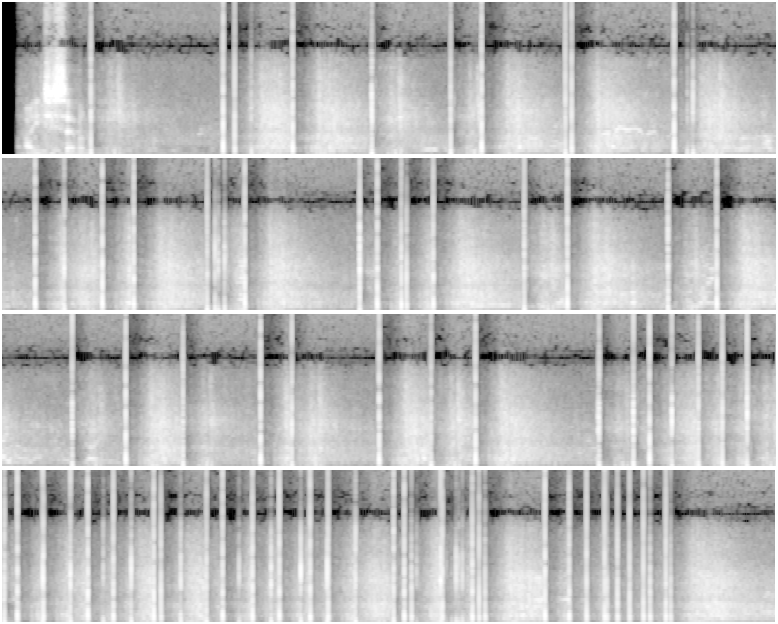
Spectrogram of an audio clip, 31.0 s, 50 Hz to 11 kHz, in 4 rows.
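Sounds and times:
firework bangs: 0.2 - 30.9
firework noisy rush: 0.2 - 30.9.

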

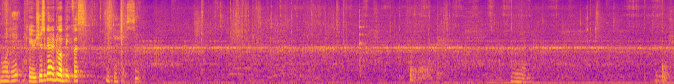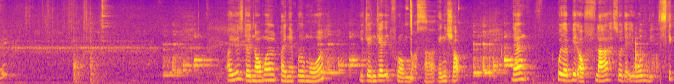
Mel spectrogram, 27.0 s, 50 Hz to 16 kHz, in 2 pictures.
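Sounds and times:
steady low hum: 0.0 - 26.9.

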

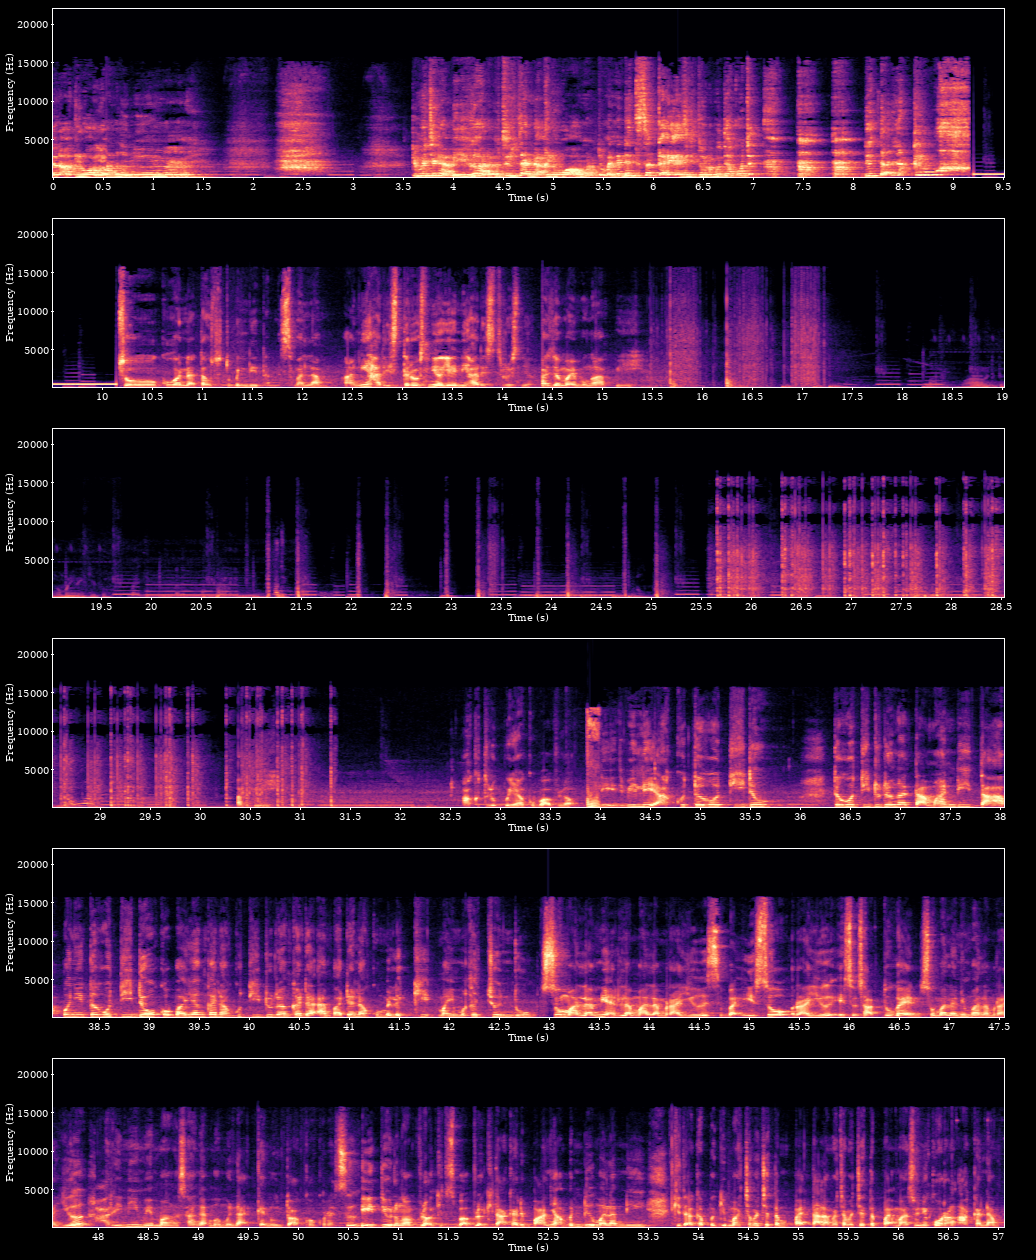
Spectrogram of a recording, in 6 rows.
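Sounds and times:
background music: 0.0 - 57.0
fireworks popping and crackling: 15.4 - 17.4, 25.6 - 31.4
man speaking: 18.3 - 19.7, 28.6 - 30.8.

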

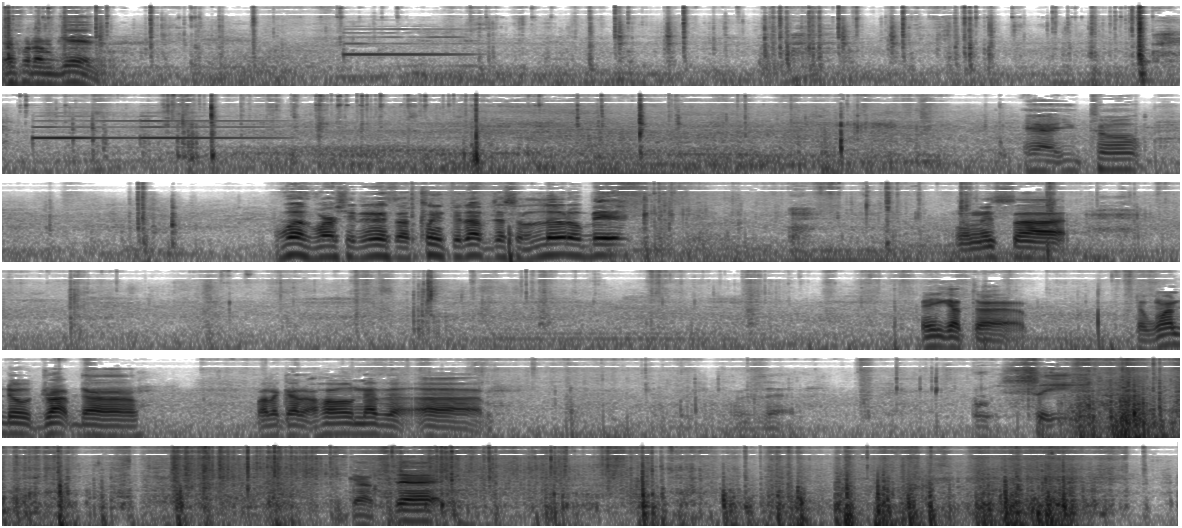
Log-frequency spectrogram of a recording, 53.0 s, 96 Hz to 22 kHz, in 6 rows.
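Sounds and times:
keys jangling in ignition: 0.0 - 12.4
electronic warning chime: 2.6 - 3.6, 9.1 - 11.1.

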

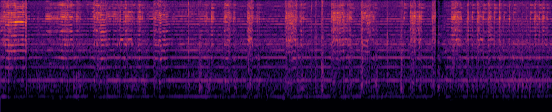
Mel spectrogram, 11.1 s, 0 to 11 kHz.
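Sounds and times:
saw cutting bursts: 0.0 - 11.0
table saw high whine: 0.0 - 11.0.

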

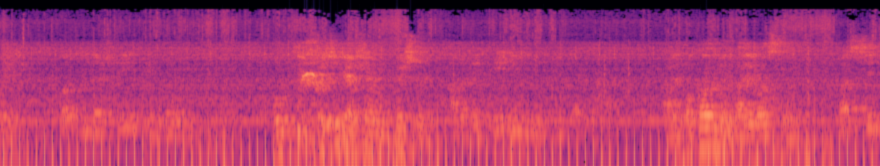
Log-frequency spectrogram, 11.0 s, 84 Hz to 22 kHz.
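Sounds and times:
sermon speech on tape: 0.0 - 2.6, 3.4 - 7.5, 8.2 - 11.0
pulsing low buzz: 0.0 - 11.0.

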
